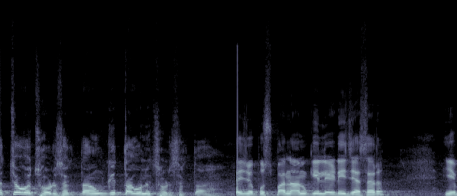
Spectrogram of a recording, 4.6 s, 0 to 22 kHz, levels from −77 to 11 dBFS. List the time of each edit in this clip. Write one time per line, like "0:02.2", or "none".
0:02.3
